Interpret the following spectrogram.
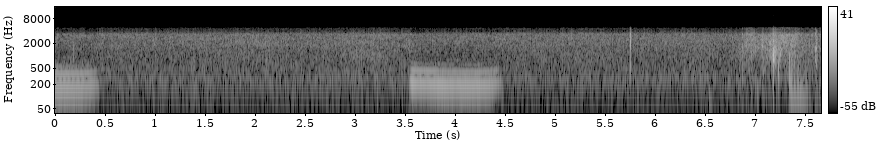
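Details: Snoring of a sleeping kitty, caught on an Android phone in a small room: low, even, humming breaths about a second long, spaced several seconds apart, with faint rustling near the end.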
